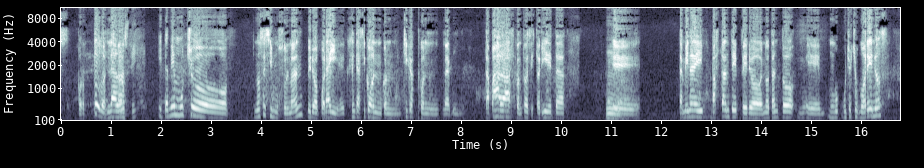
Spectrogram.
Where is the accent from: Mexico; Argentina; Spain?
Argentina; yo soy de Argentina, tenemos un podcast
